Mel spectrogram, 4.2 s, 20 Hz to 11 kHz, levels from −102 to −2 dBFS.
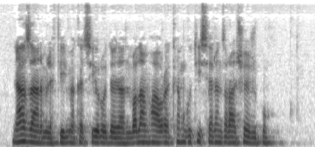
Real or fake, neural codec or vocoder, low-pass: fake; vocoder, 24 kHz, 100 mel bands, Vocos; 9.9 kHz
